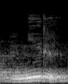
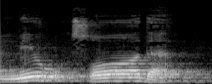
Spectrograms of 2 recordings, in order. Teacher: Mirsada ini walaupun harkat kasrah, ro didahului harkat kasrah, tidak boleh dibaca tarqiq, bukan mir, tapi dibaca mirsada.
